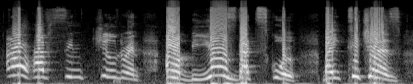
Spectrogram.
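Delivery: usual speaking voice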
